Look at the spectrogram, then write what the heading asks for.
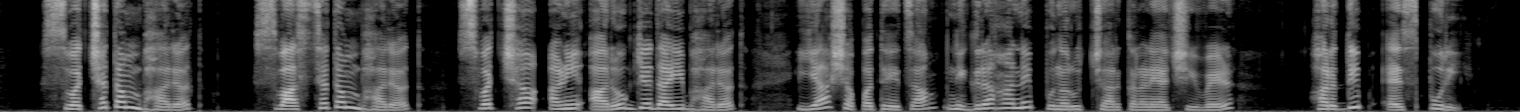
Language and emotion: Marathi, neutral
